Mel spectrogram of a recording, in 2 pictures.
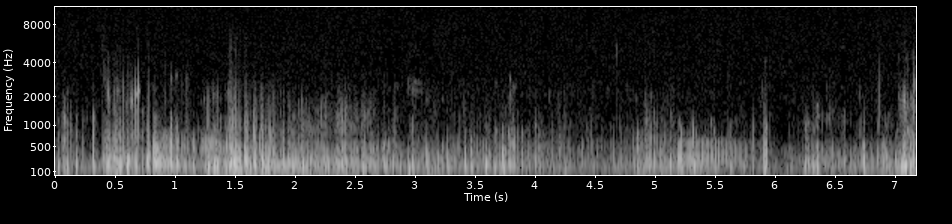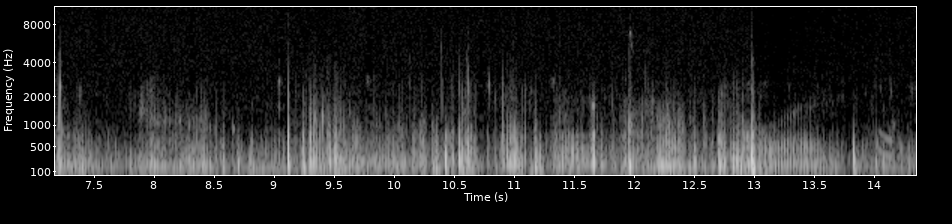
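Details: Stomach growling from a hungry American girl: soft, gurgling rumbles and bubbling pops from the belly coming in waves, ordinary hunger borborygmi.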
